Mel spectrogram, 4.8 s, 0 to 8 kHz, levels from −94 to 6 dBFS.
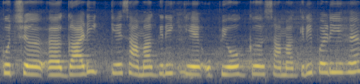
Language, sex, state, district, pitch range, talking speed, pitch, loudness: Hindi, female, Madhya Pradesh, Dhar, 240-305 Hz, 110 wpm, 270 Hz, -17 LUFS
